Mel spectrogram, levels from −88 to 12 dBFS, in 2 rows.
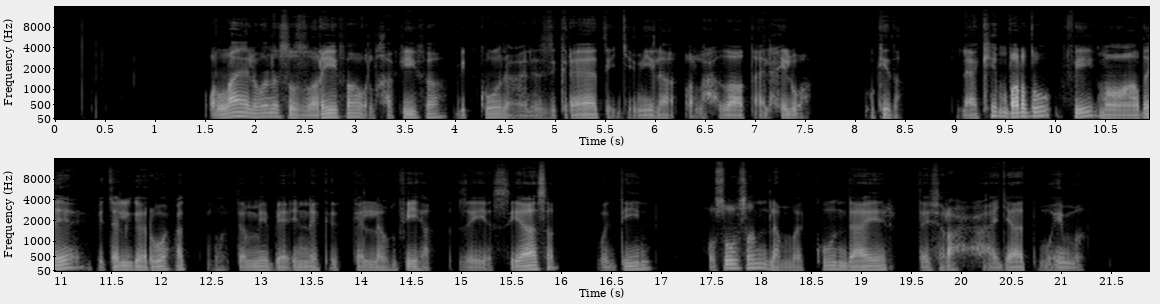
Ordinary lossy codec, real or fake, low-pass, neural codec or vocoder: none; real; 14.4 kHz; none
